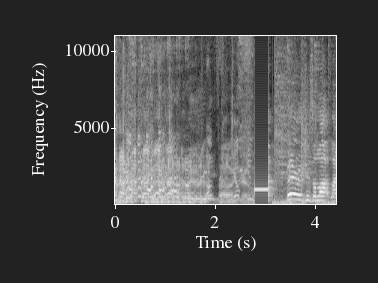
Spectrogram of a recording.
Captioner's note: group laughs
